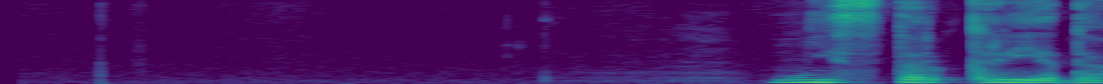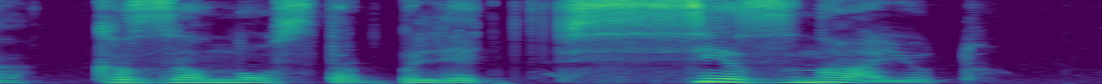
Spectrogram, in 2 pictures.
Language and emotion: Russian, angry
